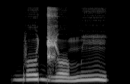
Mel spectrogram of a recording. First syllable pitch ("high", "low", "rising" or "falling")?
high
